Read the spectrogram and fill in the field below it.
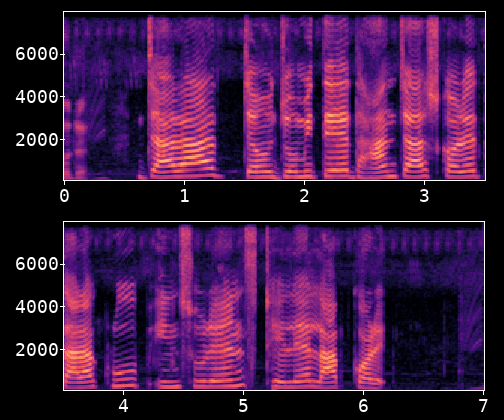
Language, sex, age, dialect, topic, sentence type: Bengali, female, 18-24, Northern/Varendri, banking, statement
